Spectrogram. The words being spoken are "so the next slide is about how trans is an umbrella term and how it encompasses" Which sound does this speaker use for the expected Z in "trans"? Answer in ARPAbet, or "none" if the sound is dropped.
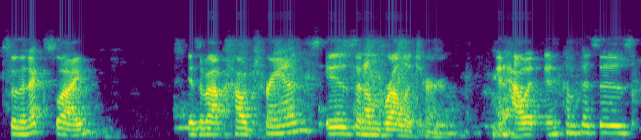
Z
